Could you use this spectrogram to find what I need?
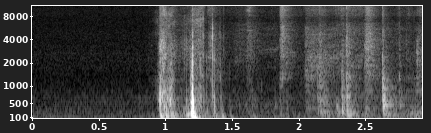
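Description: A plastic jug knocks and rattles as a hand grabs it.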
